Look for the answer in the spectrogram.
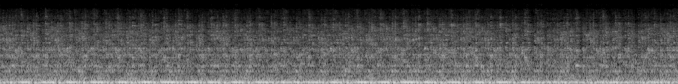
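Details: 1972 Chevy C10 small-block V8, warm engine, not a cold start, after valve covers were pulled: steady, even low idle with a soft regular pulse and no knocks or misses. Timing still needs fine-tuning.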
